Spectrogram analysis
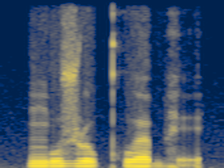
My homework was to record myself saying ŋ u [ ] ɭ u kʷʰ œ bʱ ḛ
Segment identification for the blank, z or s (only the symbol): z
